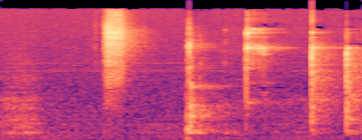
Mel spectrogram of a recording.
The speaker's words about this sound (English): Oh yeah. No problem there. The Cat bottle opener. Open the bottle perfectly.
